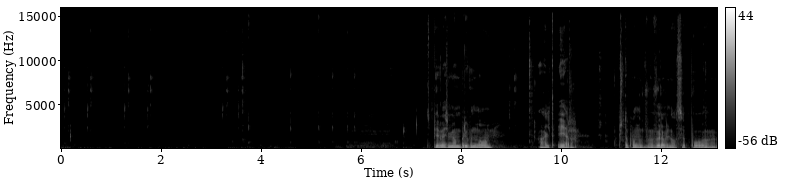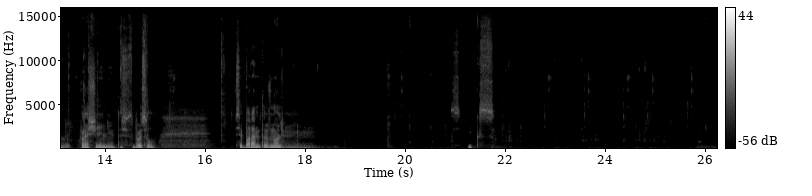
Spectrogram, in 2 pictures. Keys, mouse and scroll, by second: 0.5 click, 0.7 g, 1.7 click, 1.9 g, 3.5 click, 3.7-5.8 middle drag, 5.8 scroll up 1, 6.0-6.8 scroll down 5, 6.8-7.2 scroll up 5, 7.3 click, 8.2 shift+d, 9.7 alt+r, 10.7 KP_1, 11.6 r, 12.7 r, 14.8 g, 15.5 scroll down 3, 15.7 KP_7, 15.9-17.6 scroll up 7, 17.6 g, 20.0-20.5 middle drag, 20.5 scroll up 1, 20.7 s, 21.8 s, 22.9 g, 23.8 s, 24.5 g, 24.9 s, 25.7 scroll down 5, 25.9-26.2 middle drag.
